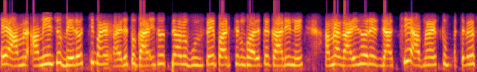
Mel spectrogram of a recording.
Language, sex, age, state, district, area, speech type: Bengali, female, 30-45, West Bengal, Purba Medinipur, rural, conversation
